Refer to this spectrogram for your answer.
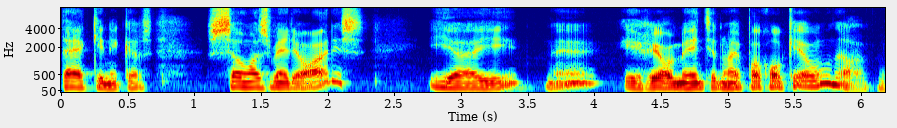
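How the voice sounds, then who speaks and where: A man with a medium pitch speaks at a very slow pace in a dry, close sound with no echo. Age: 70s. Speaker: agronomist, seed company veteran. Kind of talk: podcast interview. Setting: studio.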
